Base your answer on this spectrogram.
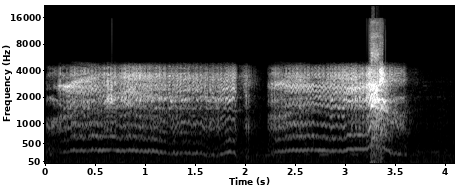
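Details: Cairn Terrier giving its classic snarl while being tickled, a zany reaction: a harsh, raspy, continuous snarl of about two seconds, a brief break, then a second long snarl, with a sharp clatter near the end.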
